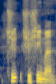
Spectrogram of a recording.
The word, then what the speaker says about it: Tsushima: If you're going to write it wrong in the show notes, you should probably go find the right name so that you can correct yourself. – Yeah, that's what I did. – What's the wrong name? – I did it to myself. Sashimi is incorrect. Shishima. Shishima is the correct answer, is the correct pronunciation. But for the life of me, I can't stop screwing those up because I like sushi a lot and it annoys me.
